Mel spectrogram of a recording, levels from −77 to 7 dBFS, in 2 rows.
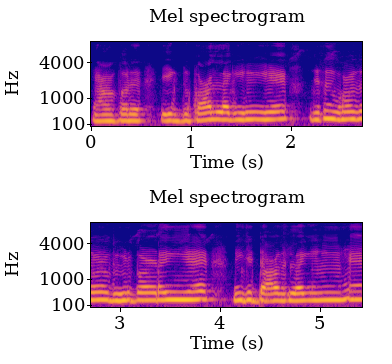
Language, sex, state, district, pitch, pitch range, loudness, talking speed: Hindi, male, Bihar, Gaya, 215 Hz, 205-225 Hz, -12 LUFS, 190 wpm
